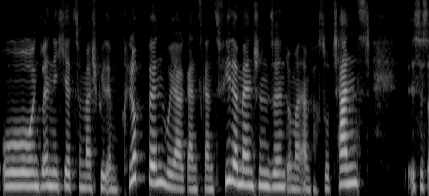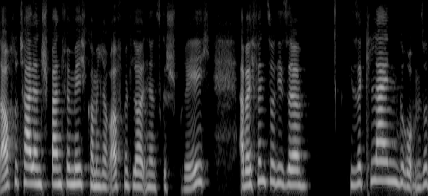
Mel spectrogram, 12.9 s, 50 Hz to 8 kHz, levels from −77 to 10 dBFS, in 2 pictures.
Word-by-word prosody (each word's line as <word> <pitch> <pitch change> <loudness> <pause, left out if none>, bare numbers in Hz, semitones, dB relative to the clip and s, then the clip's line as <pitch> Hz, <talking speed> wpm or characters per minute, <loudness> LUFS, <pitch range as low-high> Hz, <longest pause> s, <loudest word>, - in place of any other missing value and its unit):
Und 205 0 +1
wenn 210 0 0
ich 200 -1 -3
jetzt 195 -1 -4
zum 190 -2 -8
Beispiel 180 0 -6
im 155 0 -8
Club 325 - -3
bin, 255 -1 +3
wo - - -2
ja 175 -3 -2
ganz, 160 -2 -8
ganz 165 -2 -8
viele 280 -2 +3
Menschen 215 -3 +1
sind 195 0 -2
und 165 - -8
man 165 -1 -6
einfach 155 -2 -11
so 170 +4 -12
tanzt, 245 - +2 0.5
ist 205 - -10
es 195 - -8
auch 220 - +6
total 255 -2 +5
entspannt 235 0 +3
für 240 0 -1
mich, 235 0 +2
komme 215 -3 0
ich 200 - -3
auch 195 - -4
oft 210 - 0
mit 215 -1 -6
Leuten 195 -2 0
ins 190 -2 -7
Gespräch. 200 +8 -5 0.4
Aber 215 +2 +4
ich 220 - -5
finde 285 -1 -2
so 275 -1 -3
diese 225 -3 +1 0.6
diese 235 +2 -3
kleinen 285 0 +2
Gruppen, 200 -5 -4
so 240 - -4
215 Hz, 210 wpm, -23 LUFS, 195-245 Hz, 0.6 s, auch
